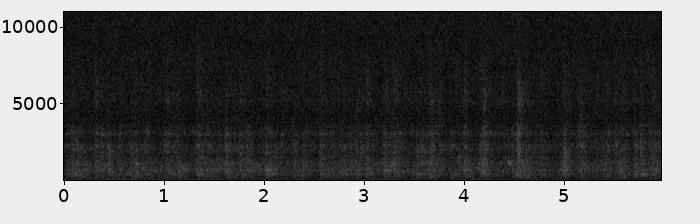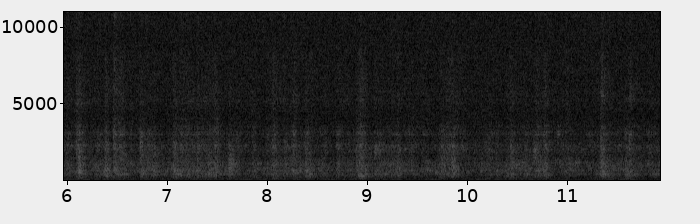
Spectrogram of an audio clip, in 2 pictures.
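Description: A washing machine drum turns with a steady low hum.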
